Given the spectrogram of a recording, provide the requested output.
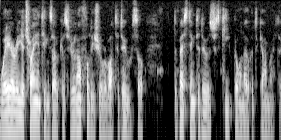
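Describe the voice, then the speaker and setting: A man with an Irish Midlands accent talks at a very fast pace and a fairly low pitch, his dark, mellow tone somewhat breathy and his intonation monotone and flat, in a dry, close sound with no echo. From Irish midlands, Co. Offaly. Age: 40s. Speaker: amateur photographer. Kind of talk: interview conversation.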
